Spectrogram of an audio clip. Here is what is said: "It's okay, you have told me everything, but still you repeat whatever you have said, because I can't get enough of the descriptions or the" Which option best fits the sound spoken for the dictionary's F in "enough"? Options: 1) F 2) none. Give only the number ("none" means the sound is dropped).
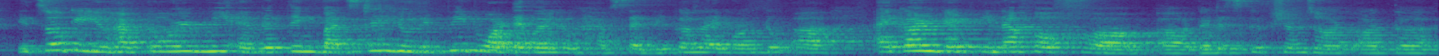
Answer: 1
